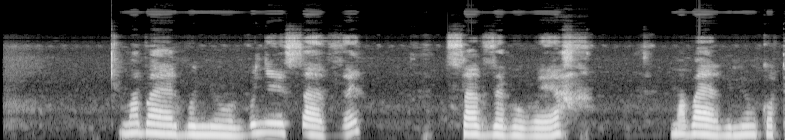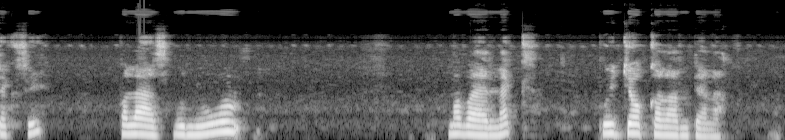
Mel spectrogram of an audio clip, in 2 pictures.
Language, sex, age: Wolof, female, 25-35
